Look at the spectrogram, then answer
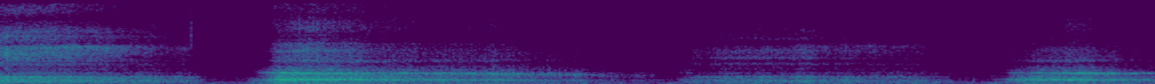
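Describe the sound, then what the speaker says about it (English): Slow, deep breaths during a yoga strength flow, three long audible inhale-exhale cycles with short pauses between them, close and soft, with no talking. "take a couple of deep breaths"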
